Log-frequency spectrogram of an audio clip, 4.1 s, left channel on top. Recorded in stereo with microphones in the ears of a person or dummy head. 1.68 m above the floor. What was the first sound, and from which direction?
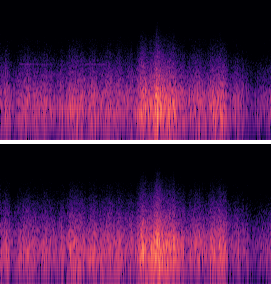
Only background noise.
